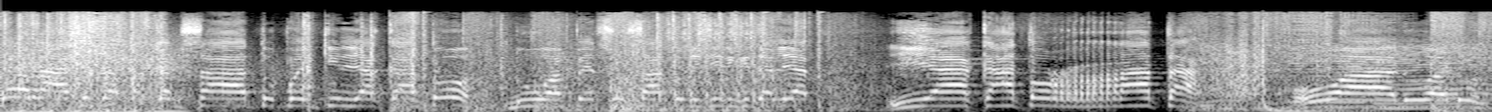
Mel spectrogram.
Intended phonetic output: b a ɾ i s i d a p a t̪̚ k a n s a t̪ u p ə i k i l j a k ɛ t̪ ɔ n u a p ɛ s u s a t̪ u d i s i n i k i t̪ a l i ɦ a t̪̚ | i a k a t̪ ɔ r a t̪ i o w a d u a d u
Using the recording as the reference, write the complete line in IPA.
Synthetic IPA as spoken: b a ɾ a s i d a p a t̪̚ k a n s a t̪ u p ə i k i l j a k a t̪ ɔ d u a p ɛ s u s a t̪ u d i s i n i k i t̪ a l i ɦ a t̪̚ | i a k a t̪ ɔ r a t̪ a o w a d u a d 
